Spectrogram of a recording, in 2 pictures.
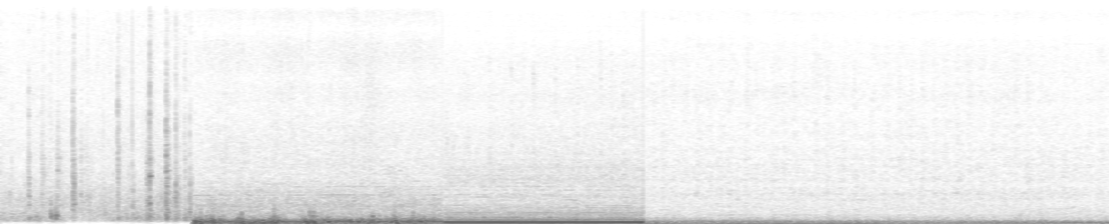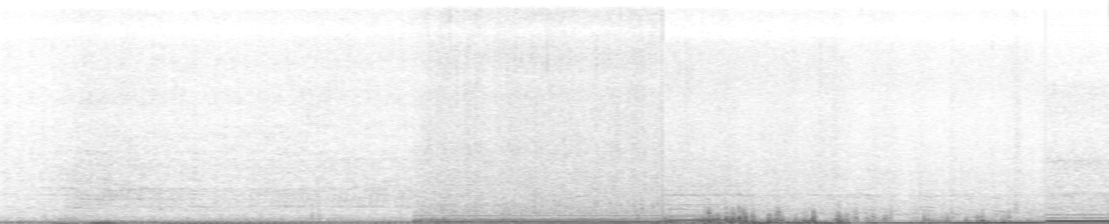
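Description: A boat engine drones loudly and continuously on the Madu River in Sri Lanka, with wind buffeting the microphone and occasional shifts in engine pitch as the boat moves along.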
